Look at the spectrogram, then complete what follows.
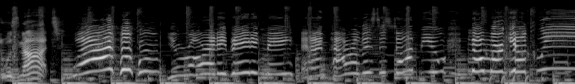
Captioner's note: laughs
